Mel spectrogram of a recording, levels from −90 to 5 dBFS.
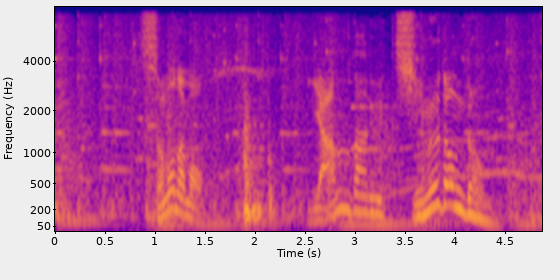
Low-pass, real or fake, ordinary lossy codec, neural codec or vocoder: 7.2 kHz; real; none; none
